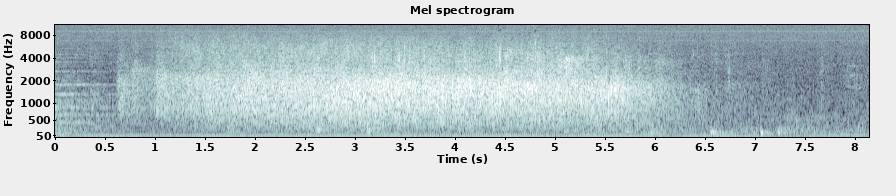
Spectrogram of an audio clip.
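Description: Audience applause after a choral piece ends, starting about a second in, holding steady, and dying away around six seconds in. A few stray knocks follow.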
